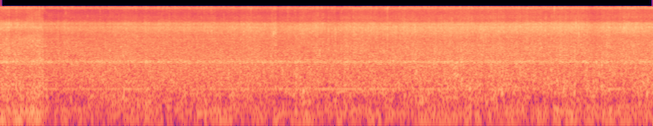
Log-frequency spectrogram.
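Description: Steady rush of flowing floodwater, an even unbroken noise.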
